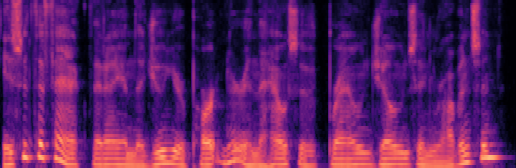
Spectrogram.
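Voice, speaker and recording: A man's voice: fairly low pitch, sing-song, moderate pace, mellow. A man voicing a pompous, earnest junior business partner, formal and insistent, in an audiobook. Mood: earnest, demanding. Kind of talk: audiobook character acting.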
